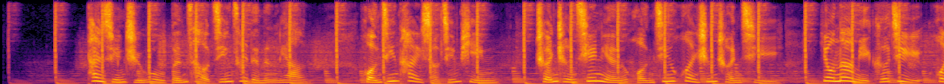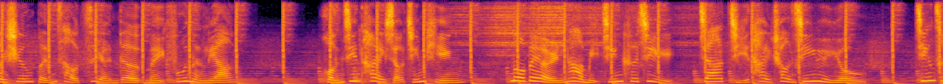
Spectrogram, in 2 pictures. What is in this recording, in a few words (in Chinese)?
女 化妆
